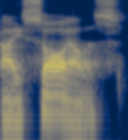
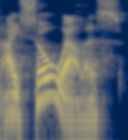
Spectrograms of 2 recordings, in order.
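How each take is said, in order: First: 'Saw' flows into 'Alice' with no w. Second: A w sound links 'saw' to 'Alice'. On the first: The speaker calls it right. "but I saw Alice. Link the sounds" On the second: The speaker calls it wrong. "Not I saw Alice"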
